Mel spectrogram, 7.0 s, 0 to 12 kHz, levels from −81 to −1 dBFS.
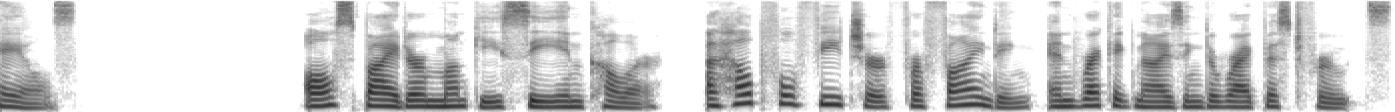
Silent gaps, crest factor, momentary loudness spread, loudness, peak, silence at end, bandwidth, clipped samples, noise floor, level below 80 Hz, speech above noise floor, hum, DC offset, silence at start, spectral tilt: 0.51-1.41 s, 3.31-3.51 s; 18 dB; 8 LU; -22 LUFS; -4 dBFS; 0 s; 12 kHz; under 0.1%; under -90 dBFS; -72 dBFS; over 68 dB; none; under 0.1%; 0 s; -5 dB/octave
